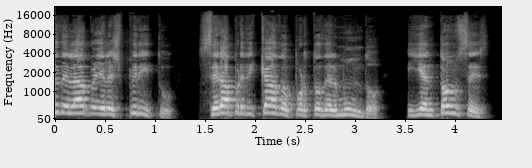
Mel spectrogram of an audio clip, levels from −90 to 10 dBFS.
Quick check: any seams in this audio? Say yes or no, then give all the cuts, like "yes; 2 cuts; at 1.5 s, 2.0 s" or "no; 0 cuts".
no; 0 cuts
